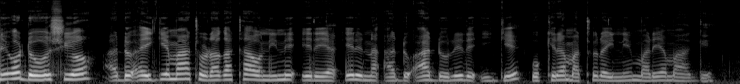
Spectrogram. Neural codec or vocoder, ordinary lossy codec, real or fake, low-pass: vocoder, 44.1 kHz, 128 mel bands every 256 samples, BigVGAN v2; none; fake; none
